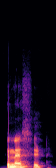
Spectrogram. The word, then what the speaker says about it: Knesset: So it is called as Knesset, Yes, or some pronounce it as Knesset.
